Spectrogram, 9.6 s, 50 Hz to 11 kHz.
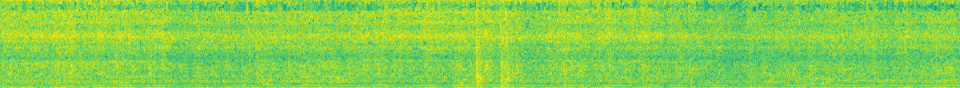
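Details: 1966 Pontiac GTO convertible V8: deep, even rumble holds steady with no misfire, knock or sputter; engine runs smoothly and healthily.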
